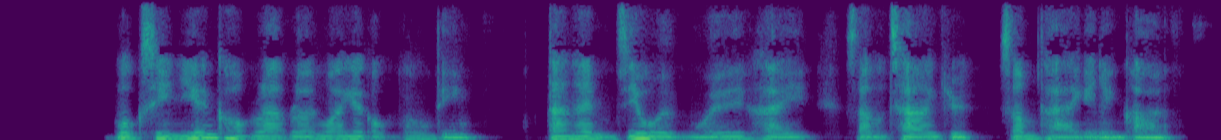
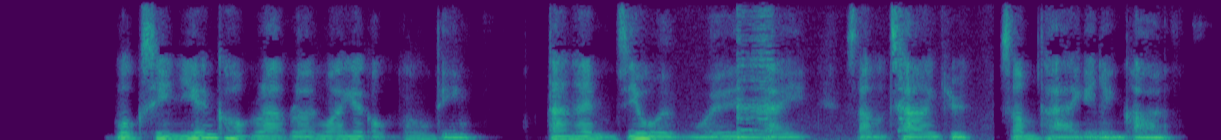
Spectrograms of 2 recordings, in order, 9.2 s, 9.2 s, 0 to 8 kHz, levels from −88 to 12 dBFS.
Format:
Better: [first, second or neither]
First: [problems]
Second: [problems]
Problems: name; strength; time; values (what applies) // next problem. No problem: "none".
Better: first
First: none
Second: background sound (Fart); 9 dB below the speech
